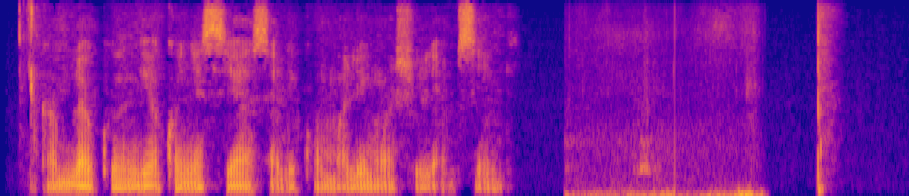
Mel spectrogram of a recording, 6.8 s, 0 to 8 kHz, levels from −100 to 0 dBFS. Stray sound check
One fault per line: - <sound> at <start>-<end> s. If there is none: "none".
- bark at 4.2-5.8 s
